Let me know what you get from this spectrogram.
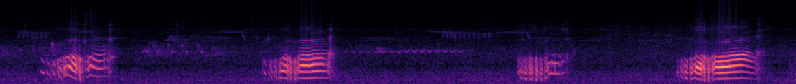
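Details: Fishing cat (Prionailurus viverrinus) uttering four separate hoarse, meow-like calls spaced two to three seconds apart, alternating short rough bursts and longer wavering wails rich in overtones, against a quiet background.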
